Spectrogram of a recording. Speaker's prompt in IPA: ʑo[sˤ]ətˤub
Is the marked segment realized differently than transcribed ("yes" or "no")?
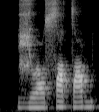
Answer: no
